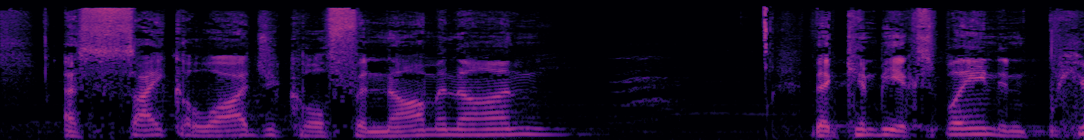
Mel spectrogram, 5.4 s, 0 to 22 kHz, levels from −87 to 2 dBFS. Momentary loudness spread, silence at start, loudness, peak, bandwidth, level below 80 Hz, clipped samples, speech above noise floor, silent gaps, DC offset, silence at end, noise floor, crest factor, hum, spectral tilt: 13 LU; 0 s; -37 LUFS; -16 dBFS; 17.5 kHz; -82 dBFS; under 0.1%; 31 dB; none; under 0.1%; 0 s; -71 dBFS; 24 dB; none; -1.5 dB/octave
